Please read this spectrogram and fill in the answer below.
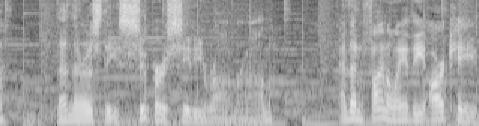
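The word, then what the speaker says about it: CD-ROM²: at it written out however it is officially pronounced cd-rom rom as opposed to cd-rom squared or cd-rom 2.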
